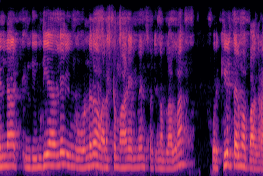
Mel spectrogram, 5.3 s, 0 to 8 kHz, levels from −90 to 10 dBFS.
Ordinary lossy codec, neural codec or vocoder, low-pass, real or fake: none; vocoder, 44.1 kHz, 128 mel bands, Pupu-Vocoder; 7.2 kHz; fake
